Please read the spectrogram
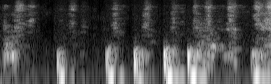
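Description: Felt-tip Sharpie marker squeaking and scratching faintly on paper in a quick run of short strokes as letters and subscripts of a chemical formula are written.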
